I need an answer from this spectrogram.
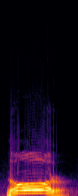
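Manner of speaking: high call of a mother from another room. Acted. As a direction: call the daughter's name across the house. Mother calling daughter at prayer.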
